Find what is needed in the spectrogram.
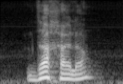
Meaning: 1. to enter, go in, come in 2. to penetrate, to pierce 3. to befall, to seize, to come over (someone) (e.g. of a doubt, joy, etc.) 4. to take up (a profession, etc.), to start
- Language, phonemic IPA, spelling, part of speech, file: Arabic, /da.xa.la/, دخل, verb, Ar-دخل.ogg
